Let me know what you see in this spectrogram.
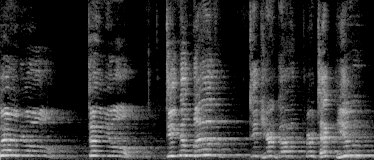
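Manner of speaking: very high, very slow puppet voice. A lion puppet tells the story of Daniel: Mister Lion puppet voice. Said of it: "the story through Mister Lion".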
